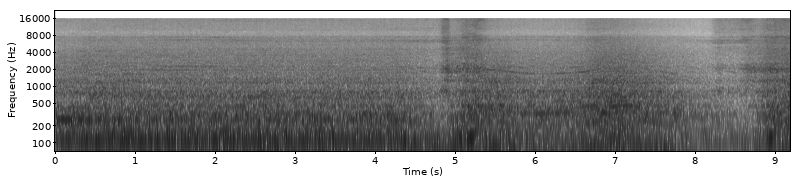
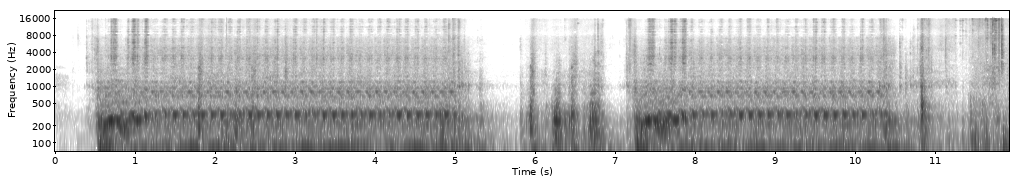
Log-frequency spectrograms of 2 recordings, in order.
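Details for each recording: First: 1974 Chevy C30 wrecker, V8, revived after five years sitting, still smoking as old oil burns off: idles steadily, then picks up in a couple of throttle blips and settles back without stumbling or backfiring; runs fine. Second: 1974 Chevy C30 wrecker, sat about five years, on a weakening jump pack: two bursts of labored cranking with brief attempts to catch, then dies off; tries to fire but won't start yet.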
